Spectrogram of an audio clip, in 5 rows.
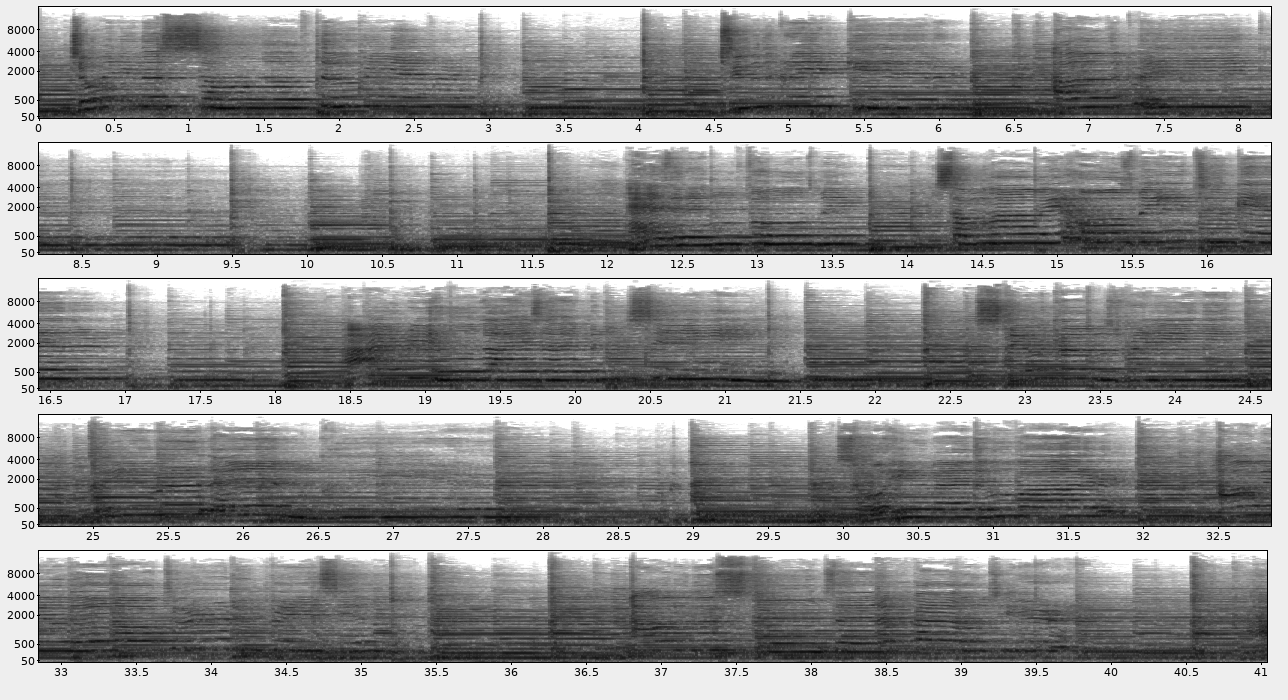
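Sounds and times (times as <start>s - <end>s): man singing: 0.0s - 3.3s, 4.3s - 9.8s, 11.9s - 17.4s, 18.4s - 28.5s, 29.8s - 35.6s, 36.6s - 41.0s
acoustic guitar strummed: 0.0s - 41.0s.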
